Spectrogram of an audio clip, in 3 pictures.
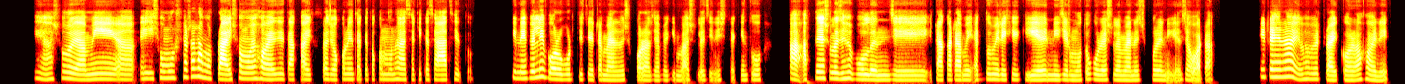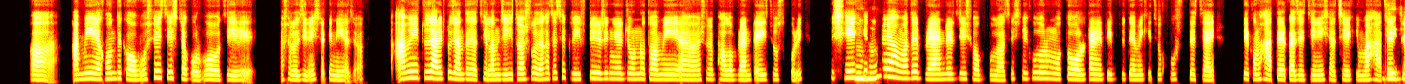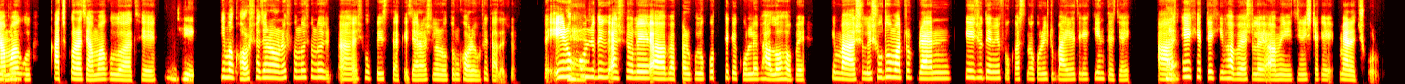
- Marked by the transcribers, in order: in English: "অল্টারনেটিভ"
- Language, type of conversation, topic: Bengali, advice, বাজেট সীমায় মানসম্মত কেনাকাটা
